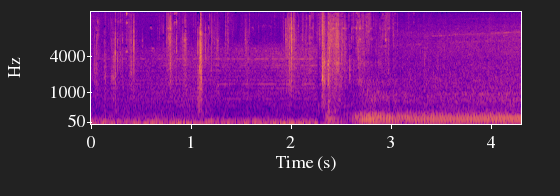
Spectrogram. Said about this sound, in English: He slowly moves towards the bridge controls and fumbles with the keys. He fits two keys into the two locks and turns the engine on.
